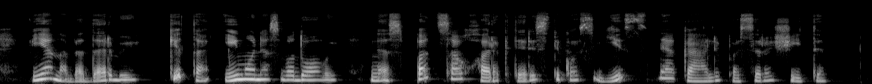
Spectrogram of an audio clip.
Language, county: Lithuanian, Panevėžys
